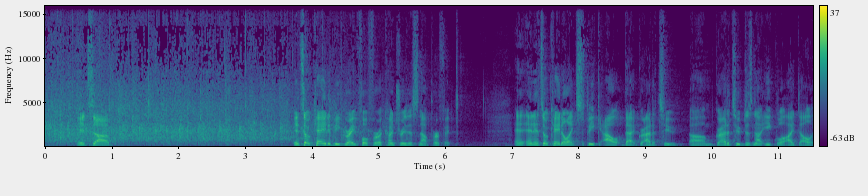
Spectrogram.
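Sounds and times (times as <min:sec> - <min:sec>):
audience clapping: 0:00.0 - 0:05.1
speech: 0:00.5 - 0:01.2, 0:03.7 - 0:06.2, 0:07.0 - 0:11.5.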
